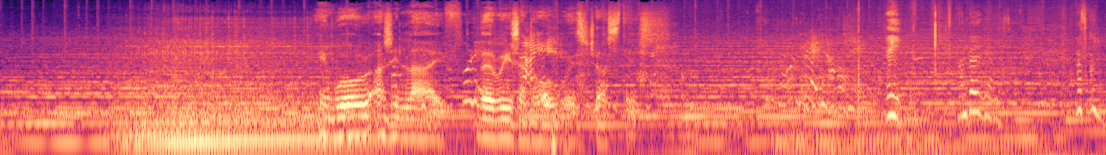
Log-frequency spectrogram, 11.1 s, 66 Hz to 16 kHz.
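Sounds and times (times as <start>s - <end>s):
motorcycle engine passing: 0.0s - 8.8s
low music soundtrack: 0.0s - 11.0s.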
